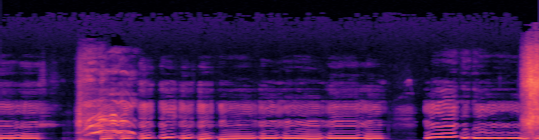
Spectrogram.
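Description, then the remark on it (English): A person hums a melodic tune alone, sustained voiced notes rising and falling in pitch in a steady rhythm, with a short break near the end before the humming resumes. “Y'all were so close because that's where that I'm humming the sample.”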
